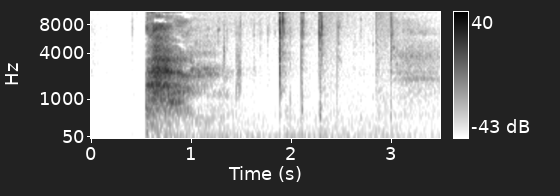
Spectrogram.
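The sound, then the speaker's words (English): A short slurping sip of wine cellared and bottled by Bully Hill Vineyards in New York, followed by a few small wet mouth clicks and lip smacks, with no talking. “I'm just going to take a sip here.”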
